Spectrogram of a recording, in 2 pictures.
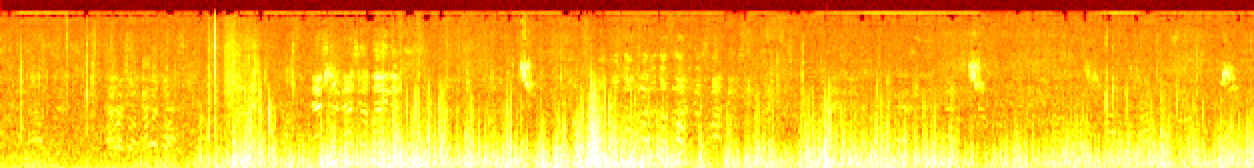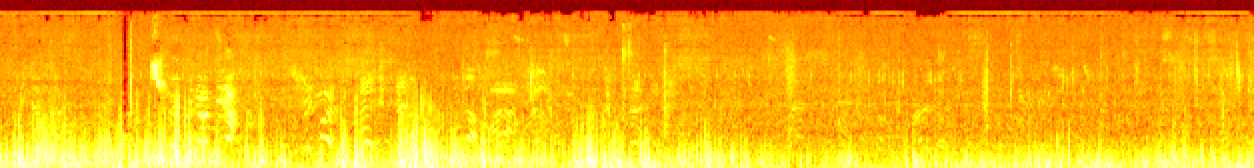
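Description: Young men shout and call out across an outdoor field.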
